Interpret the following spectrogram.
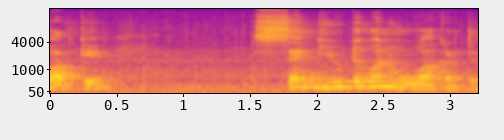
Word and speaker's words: Senguttuvan: हैं, वो कौन हुआ करते थे, वो आपके सेंग्यूटवन हुआ करते थे।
